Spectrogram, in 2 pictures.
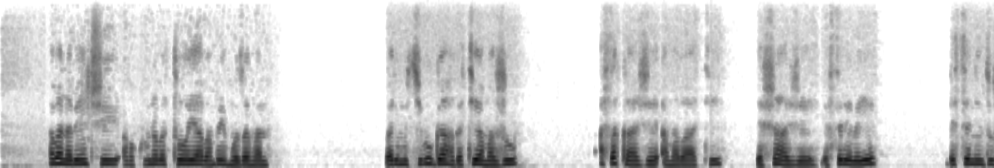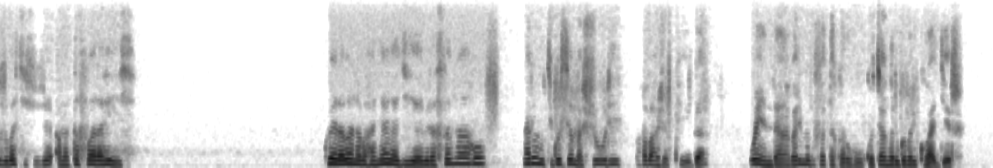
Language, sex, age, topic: Kinyarwanda, male, 18-24, education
